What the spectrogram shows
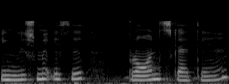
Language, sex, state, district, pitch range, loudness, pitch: Hindi, female, Uttar Pradesh, Gorakhpur, 200-245 Hz, -34 LUFS, 215 Hz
